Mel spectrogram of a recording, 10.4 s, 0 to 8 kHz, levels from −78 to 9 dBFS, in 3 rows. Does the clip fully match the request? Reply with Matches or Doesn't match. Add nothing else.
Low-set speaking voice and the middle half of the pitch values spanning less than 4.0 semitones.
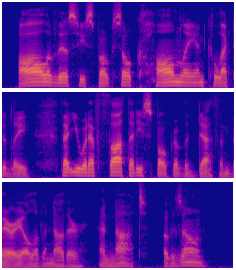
Doesn't match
